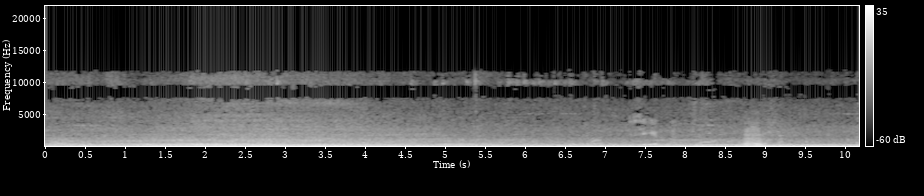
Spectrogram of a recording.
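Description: Busy road traffic with a steady din. A vehicle passing close makes a deep rumble that is loudest between about one and four seconds in.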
